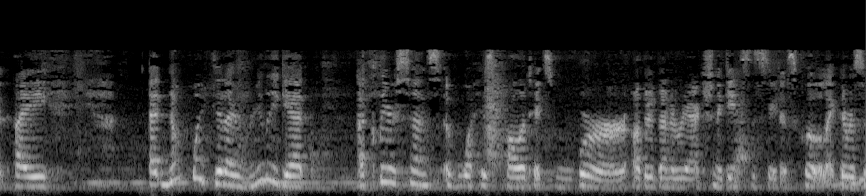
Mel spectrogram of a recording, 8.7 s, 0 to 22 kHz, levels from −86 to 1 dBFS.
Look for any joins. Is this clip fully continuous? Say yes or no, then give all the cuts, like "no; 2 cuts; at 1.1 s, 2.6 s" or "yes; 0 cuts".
yes; 0 cuts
